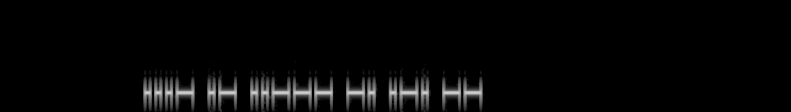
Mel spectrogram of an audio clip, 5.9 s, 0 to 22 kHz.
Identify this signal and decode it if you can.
Morse code, heard as a keyed tone, about 32 wpm, 700 Hz. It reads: VA2NRM
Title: DXCC-100 Call Signs - 6 Characters - 30wpm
